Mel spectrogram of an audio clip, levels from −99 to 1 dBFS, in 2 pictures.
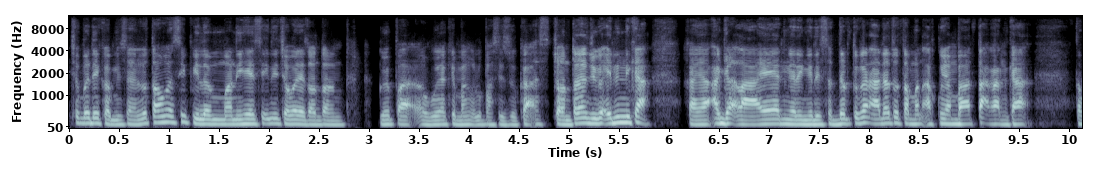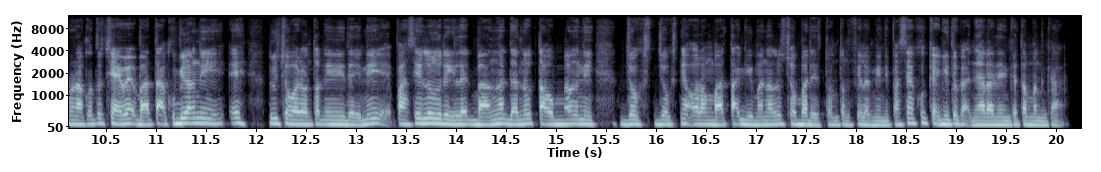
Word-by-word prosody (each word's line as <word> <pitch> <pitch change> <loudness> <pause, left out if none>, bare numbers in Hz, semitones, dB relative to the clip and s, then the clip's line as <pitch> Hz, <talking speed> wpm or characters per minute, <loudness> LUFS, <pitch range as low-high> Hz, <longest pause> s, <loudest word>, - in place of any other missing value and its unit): coba 160 -2 -1
deh 155 - +1
kalo 135 - 0
misalnya 125 +1 -3
lu 155 - -1
tau 180 +1 +3
gak 185 - +1
sih 190 +1 -4
film 140 -3 +2
Money 130 0 +1
Heist 140 -2 +2
ini? 150 +1 -2
Coba 135 -2 +2
deh 125 - 0
tonton, 120 -1 -2 0.4
gue 130 - 0
pa 125 -1 0
eee, - - -6
gue 120 - -1
yakin 140 - -5
banget 120 -1 -2
lu 120 - -5
pasti 115 0 -5
suka," 115 0 -2 0.2
contohnya 135 +5 +3
juga 150 +2 +4
ini 165 +4 +4
nih 180 - +5
Kak, - - +5 0.4
kayak 125 +1 +3
Agak 155 0 +4
Laen, 130 +3 +5
Ngeri-Ngeri 125 -1 +2
Sedap 140 +3 0
tuh 155 - -1
kan 175 - +4
ada 140 +2 +4
tuh 165 - -1
temen 140 -2 +1
aku 130 +3 -2
yang 135 -1 +2
Batak 135 +1 +3
kan 135 -1 +2
Kak, 130 +1 +1 0.5
temen 130 - -2
aku 125 +1 -3
tuh 150 - -4
cewek 140 0 +2
Batak 120 +2 +1
aku 150 - -2
bilang 155 +1 +4
nih, 145 -2 -2
"Eh, 160 +1 -3 0.3
lu 150 - 0
coba 130 - +1
nonton 125 +2 -2
ini 125 0 +1
deh 115 -1 -1
ini 145 +2 -2
pasti 135 +3 0
lu 155 -1 +3
relate 125 -2 +1
banget 120 +4 +2
dan 125 -1 +1
lu 140 - 0
tau 125 - +1
banget 130 +1 0
nih - - -6 0.2
jokes-jokes-nya 125 +1 -3
orang 125 -1 -1
Batak 120 +2 0
gimana 120 0 -1
lu 130 - -3
coba 125 -1 +1
deh 110 - -2
tonton 115 0 -7
film 110 -1 -4
ini," 110 -1 -2
pasti 120 +7 -3
aku 150 - -9
kayak 130 -3 0
gitu - - -1
Kak 130 - -4
nyaranin 115 0 +1
ke 115 - -3
temen 115 -1 -2
Kak. 105 -1 -9
130 Hz, 260 wpm, -24 LUFS, 120-145 Hz, 0.5 s, nih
